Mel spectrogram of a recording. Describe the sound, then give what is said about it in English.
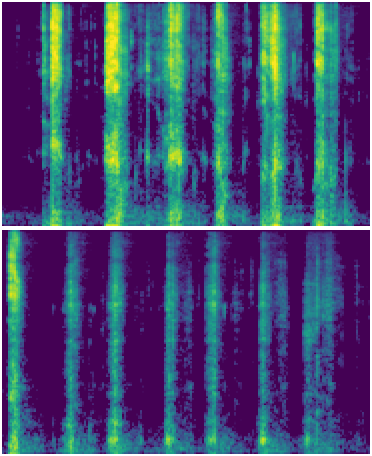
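Crunchy Cheeto chips are bitten and chewed during a blindfolded taste test, with many sharp, crackling crunches at a steady rhythm that grow somewhat fainter toward the end, with no talking. “I know I've said Cheetos a lot, but that one actually sounds like a Cheeto. Ding, ding, ding, ding. It was a Cheeto? It's a Cheeto.”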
